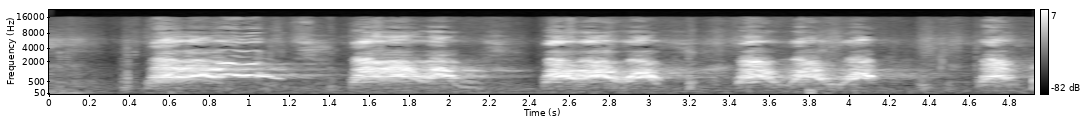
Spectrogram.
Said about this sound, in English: It's all right. A little dog. It's always the little dogs that make the most noise, isn't it? Have you noticed? It's always the little dogs. I think they're having to tell the world that they are there so we don't overlook them.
